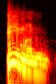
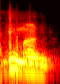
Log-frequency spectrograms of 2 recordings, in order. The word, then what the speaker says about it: bímano: Bímano, não é bimano.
